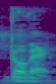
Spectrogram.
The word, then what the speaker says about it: Govey: The correct pronunciation is Govey.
